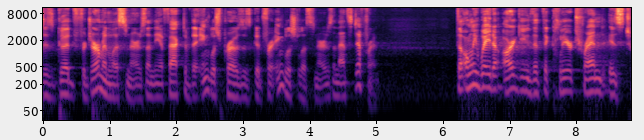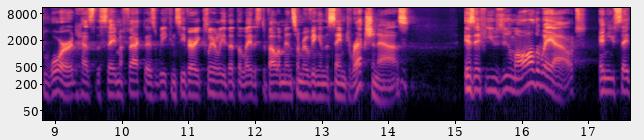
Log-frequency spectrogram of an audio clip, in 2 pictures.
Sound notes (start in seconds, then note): none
